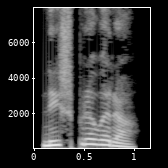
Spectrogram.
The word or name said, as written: ನಿಷ್ಪ್ರವರ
